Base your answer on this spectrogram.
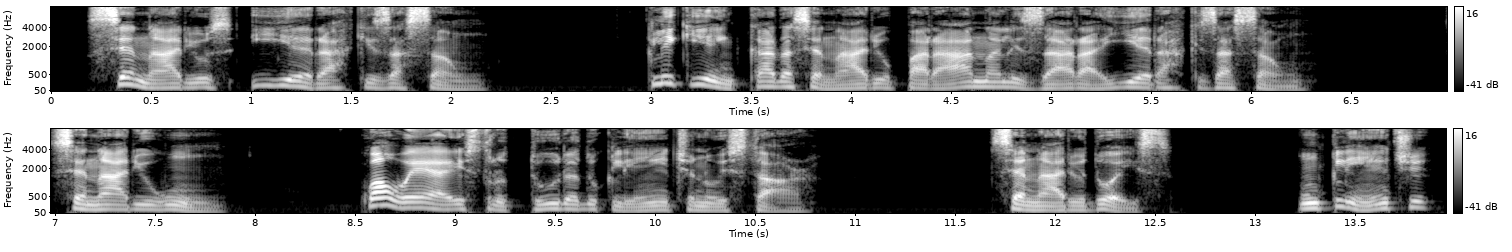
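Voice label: Brazilian Portuguese, male, narration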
